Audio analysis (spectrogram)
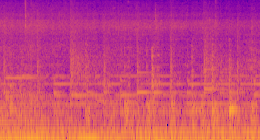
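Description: Egg and spinach cooking in butter in a pan, a steady close sizzle and crackle with scattered small pops and a faint scrape or two, no voices over it.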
